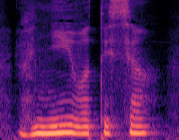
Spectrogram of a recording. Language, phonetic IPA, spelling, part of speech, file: Ukrainian, [ˈɦnʲiʋɐtesʲɐ], гніватися, verb, Uk-гніватися.ogg
- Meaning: 1. to be angry 2. passive of гні́вати (hnívaty)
